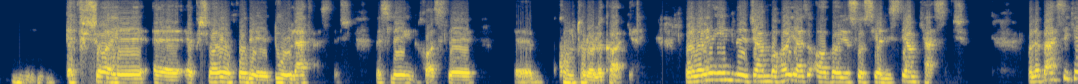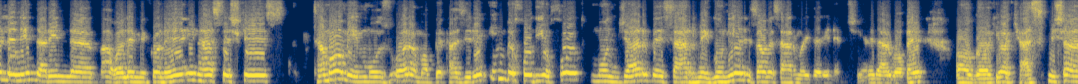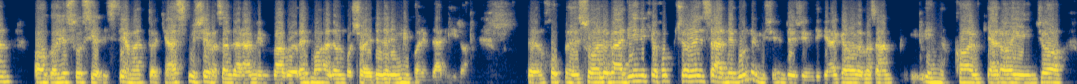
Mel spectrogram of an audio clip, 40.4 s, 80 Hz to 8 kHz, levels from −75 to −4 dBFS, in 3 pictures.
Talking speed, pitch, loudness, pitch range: 135 wpm, 165 Hz, -6 LUFS, 140-195 Hz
